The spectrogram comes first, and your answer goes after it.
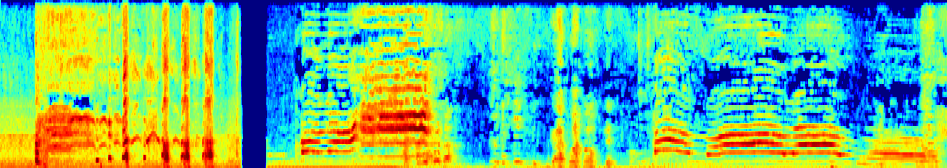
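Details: Domestic cat meowing, with long, drawn-out, wavering meows and shorter cries in between, after an opening burst of loud music and human voices.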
